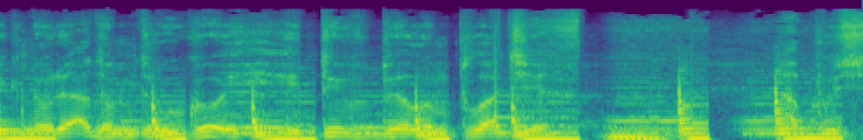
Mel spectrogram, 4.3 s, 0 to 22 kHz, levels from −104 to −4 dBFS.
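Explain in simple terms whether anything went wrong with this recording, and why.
Two tiny skips can be heard, at 2.48 s and 3.46 s. This is an overlap between stream segments. The audio arrives in pieces about one second long. Here, the time stamps on neighbouring pieces claimed a few milliseconds of the same time. The player threw that shared bit away, though it was not really repeated. So a sliver of sound went missing, and the waveform jumped.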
